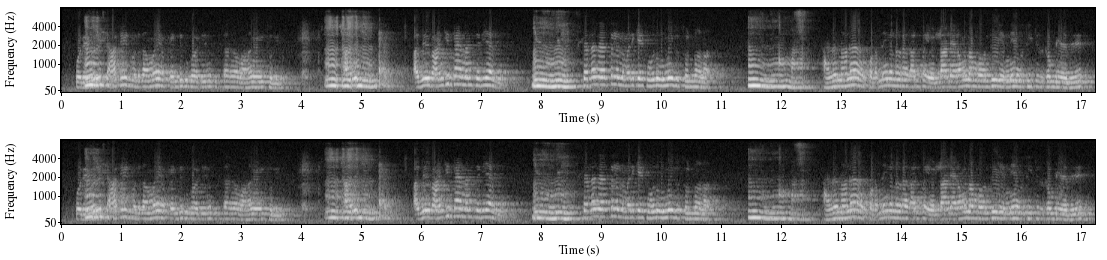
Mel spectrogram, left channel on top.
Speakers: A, on the left; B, on the left.
A: ஒரே
B: ம்,
A: ஒரு சாக்லேட் மட்டுந்தாமா ஏ ஃப்ரெண்டுக்கு பர்த்டேன்னு குடுத்தாங்க வாங்குவேன் சொல்லிடு
B: ம் ம்
A: அது
B: ம்
A: அது வாங்கிருக்கா என்னன்னு தெரியாது
B: ம், ம்,
A: செல நேரத்துல இந்த மாரி கேக் கும் போது ஒரு உண்மைகள் சொல்லலா
B: ம் ம் ஆமா
A: அதுனால கொழந்தைங்களோட கண்ப எல்லா நேரமு நம்ப வந்து எண்ணய ஊத்திகிட்டு இருக்க முடியாது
